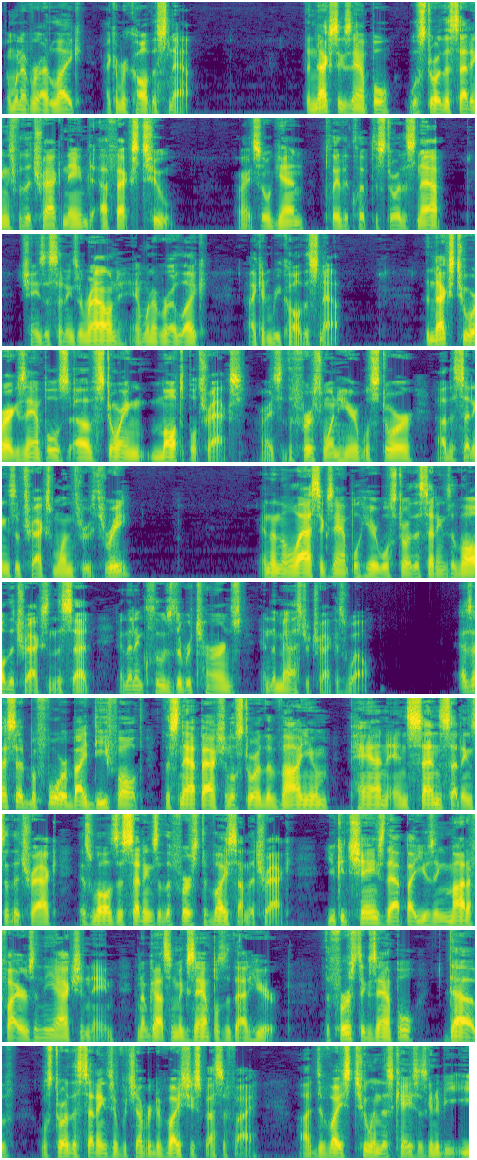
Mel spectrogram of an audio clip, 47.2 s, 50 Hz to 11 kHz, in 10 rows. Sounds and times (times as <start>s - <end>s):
Speech: 0.0s - 2.0s, 3.0s - 12.9s, 13.7s - 20.3s, 21.5s - 27.4s, 28.2s - 47.2s.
